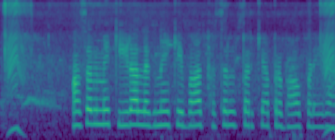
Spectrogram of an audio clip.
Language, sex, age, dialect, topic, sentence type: Bhojpuri, female, 18-24, Western, agriculture, question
